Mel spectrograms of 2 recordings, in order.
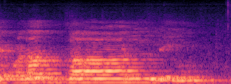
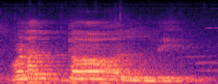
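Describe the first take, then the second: First: Iraqi recitation accent, long-drawn DALLIN; slow Iraqi-accented recitation of "Dallin". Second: Saudi recitation accent, long-drawn DALLIN; slow Saudi-accented recitation of "Dallin". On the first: Preacher shows listeners how Iraqis recite it, Iraqi accent. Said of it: "If you go to Iraq, they are going to say". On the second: Preacher shows listeners how Saudis recite it, Saudi accent. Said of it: "if you go to, uh, Saudi". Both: Shown as a demonstration.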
